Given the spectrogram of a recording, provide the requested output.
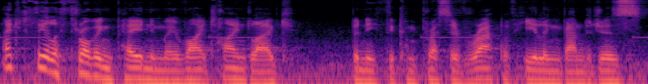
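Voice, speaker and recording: A man's voice: deep voice, animated, a little fast, warm tone, a little hiss or hum. A man reading scripted first-person fiction as the narrator of an audio story.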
